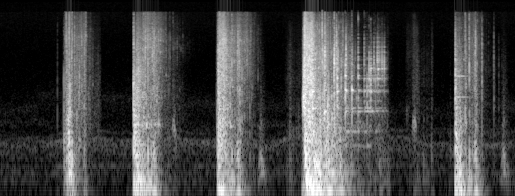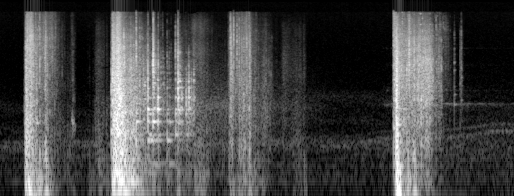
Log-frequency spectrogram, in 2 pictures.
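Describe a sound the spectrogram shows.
A hammer strikes wooden boards with heavy thuds.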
